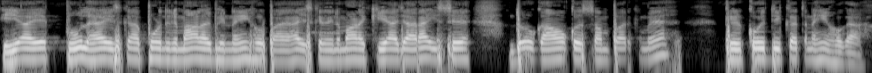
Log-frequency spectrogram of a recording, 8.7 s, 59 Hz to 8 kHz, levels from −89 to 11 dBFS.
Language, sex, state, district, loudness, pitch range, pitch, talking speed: Hindi, male, Bihar, Vaishali, -14 LUFS, 145-155 Hz, 150 Hz, 200 wpm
